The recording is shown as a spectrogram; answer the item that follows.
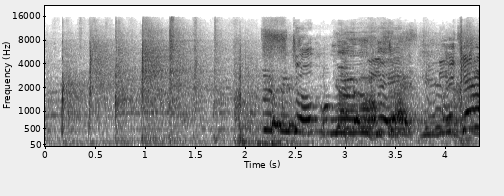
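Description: A string of short thumps, then, from about halfway, a woman shouting and crying out in distress, her voice wavering sharply in pitch.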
